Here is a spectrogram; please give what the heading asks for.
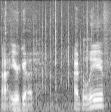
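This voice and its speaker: A man's voice: lowish voice, expressive, unhurried, darkish tone, slight background noise. A man hosting a game stream, casually checking everyone's audio over voice chat and reassuring the players. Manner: easygoing, reassuring. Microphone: online voice chat.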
